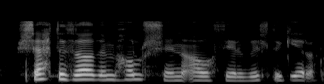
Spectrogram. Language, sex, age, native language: Icelandic, male, 13, Icelandic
